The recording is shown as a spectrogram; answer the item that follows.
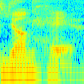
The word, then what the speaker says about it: Young-hae: This is how you pronounce the character's name. Young-hae. So yes, it is pronounced Young-hae.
